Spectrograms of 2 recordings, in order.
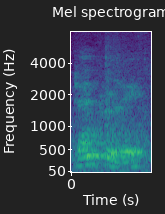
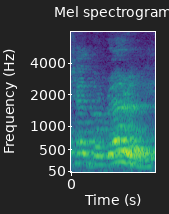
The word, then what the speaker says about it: temporarily: In fact, most people pronounce it not as temporarily. They either say temporarily, that's very common now, very popular now, but it means you do say all the syllables that are there, but you ease the matter by moving the stress later.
